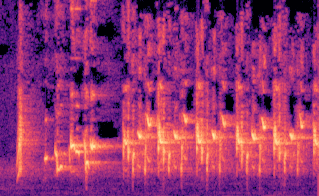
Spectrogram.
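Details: Bulbul singing loudly to lure distant bulbuls and make silent ones sing: a continuous stream of quick, slurred whistles and fluty notes, growing steady and rhythmic.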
